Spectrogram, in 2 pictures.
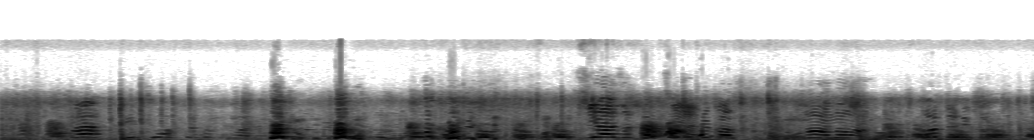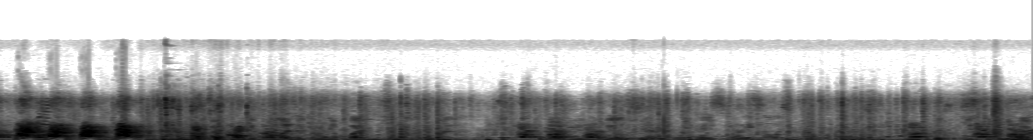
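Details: Huskies, laikas and samoyeds in the Altai in winter raise a chorus of overlapping, wavering yelps and howls, with a few human voices mixed in.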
